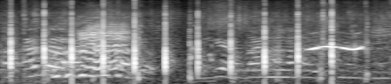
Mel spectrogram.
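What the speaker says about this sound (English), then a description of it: "Clap your hands real loud." A group of people clap their hands in sharp, quick, irregular strikes, mixed with talking voices and a brief animal-like bleat.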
